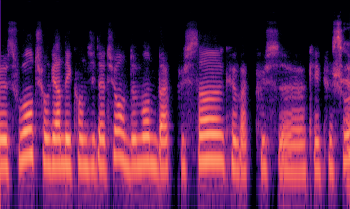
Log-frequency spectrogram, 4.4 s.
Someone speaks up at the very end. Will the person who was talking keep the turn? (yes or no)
no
